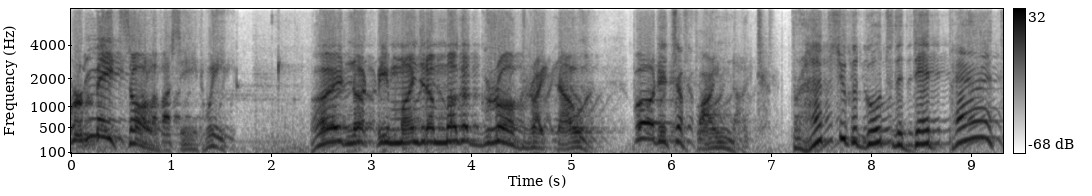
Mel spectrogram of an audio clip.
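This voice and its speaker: A man puts on a character voice at an extremely high pitch. He speaks at a moderate pace. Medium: video game. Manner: hearty, jokey.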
